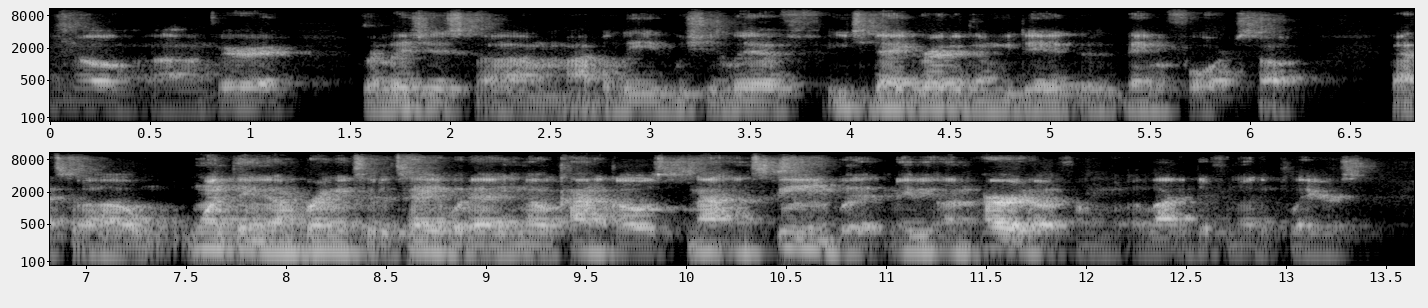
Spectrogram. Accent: Atlanta, Georgia, United States; I'm from Atlanta, Georgia. I was born and raised here. I went to school in Valdosta, Georgia.

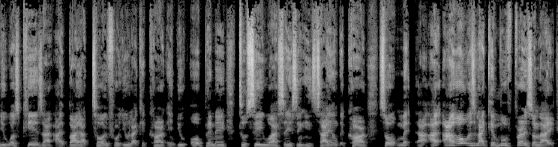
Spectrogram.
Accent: Dominican Republic; English is a second language; moved away as an adult; So I grew up in Dominican Republic. I come here when I was 18 years old, and I come 2012. And this year, I'm going to turn 13 years old in this country. So basically, I learned English when I work at the barbershop, never go to the school

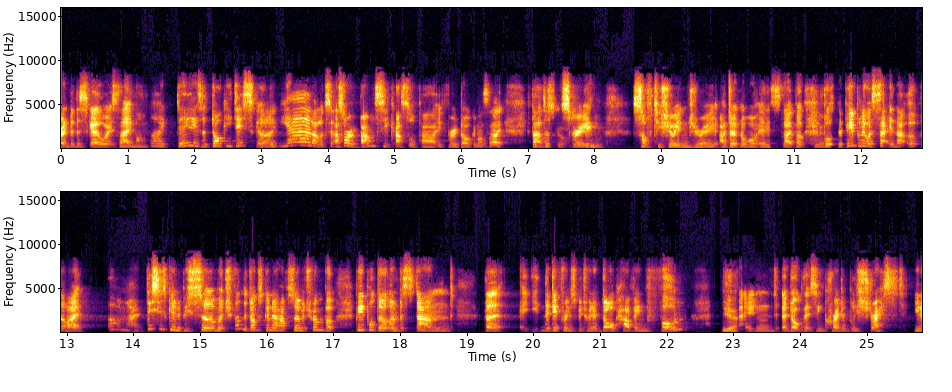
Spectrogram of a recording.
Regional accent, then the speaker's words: Yorkshire and the Humber, United Kingdom; I don't know if it's because I'm from Yorkshire, but I just say things how it is.

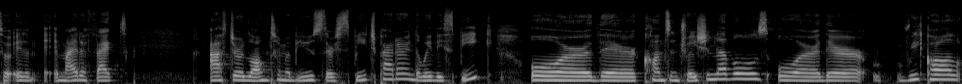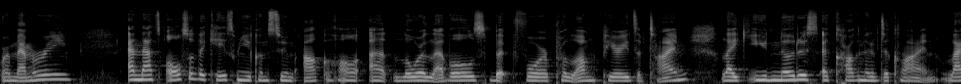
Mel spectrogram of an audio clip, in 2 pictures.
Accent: Ireland; I grew up in Ireland, as I might have mentioned in other episodes.

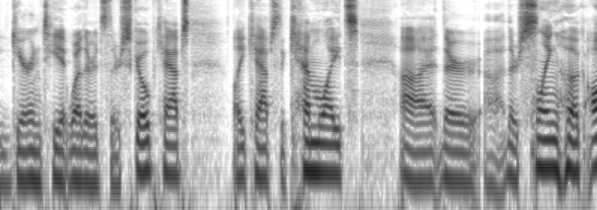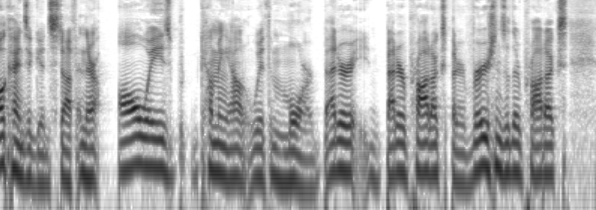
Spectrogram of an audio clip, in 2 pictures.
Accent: Clinton Township, Michigan, United States; I grew up in Clinton Township, like 16 and Harper.

